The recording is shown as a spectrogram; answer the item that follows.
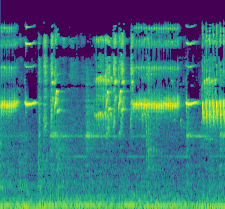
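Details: Male canary during singing training, mixing long pure high whistles with rapid chattering phrases and a buzzy rolling trill at the close, a low background hum running underneath throughout.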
